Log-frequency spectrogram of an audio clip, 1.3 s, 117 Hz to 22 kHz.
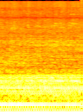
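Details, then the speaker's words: Steady, loud, low mechanical hum of a home oxygen concentrator running 24/7, kept in a closet because it is loud, supplying oxygen to a 1-year-old girl with a tracheostomy and gastrostomy tube. "thing's running 24 7. it does get a little bit hot but not too bad um and we keep it in the closet and run the oxygen tubing out here because it's loud"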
